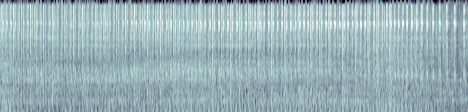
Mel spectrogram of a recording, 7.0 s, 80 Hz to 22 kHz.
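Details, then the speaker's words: Honda GC 190cc single-cylinder engine running again after hydrolock damage, with a homemade key cut from pennies. Fast, even chatter at a steady speed with no misses or knocks; it starts and runs normally. "hey guys guess what i got it running it actually starts"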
